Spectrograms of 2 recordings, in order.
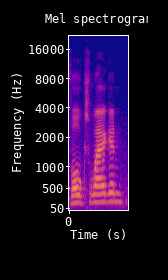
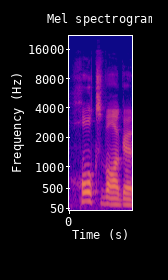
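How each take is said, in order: First: It is said with an American pronunciation. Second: It is said with a German pronunciation. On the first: "if you're thinking of Volkswagen for us" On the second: "or something like that for the German"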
